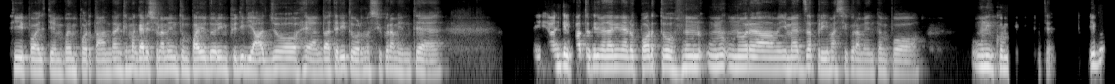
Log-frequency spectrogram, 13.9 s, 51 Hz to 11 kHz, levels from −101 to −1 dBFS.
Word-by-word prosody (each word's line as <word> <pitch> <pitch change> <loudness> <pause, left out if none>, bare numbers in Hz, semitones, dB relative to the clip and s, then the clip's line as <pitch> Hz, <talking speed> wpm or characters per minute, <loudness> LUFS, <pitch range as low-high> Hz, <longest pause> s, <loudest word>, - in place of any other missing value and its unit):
Sì, 140 -1 +2
poi 130 -2 0
il 120 - -3
tempo 125 0 -3
è - - +2
importan 120 0 -3
anche 130 0 -2
magari 135 -1 +2
solamente 140 0 -1
un 130 - -2
paio 135 +1 +4
d'ore 135 0 +3
in 135 -1 -2
più 135 +1 -3
di 140 - 0
viaggio, 135 +1 +1
eh, 135 0 -3
andata 130 +2 -2
e - - +3
ritorno 130 -2 0
sicuramente 130 -1 -4
è 115 0 -5 1.1
E 150 - -8 0.2
anche 160 +2 +4
il 160 - +4
fatto 160 0 -2
che 155 - +2
devi 155 - +5
andare 150 0 +5
in 155 - +1
aeroporto 150 0 +2
un 150 0 +3
un 155 -2 +1
un'ora 150 -3 +2
e 140 - -1
mezza 145 +2 -1
prima 135 -2 -2
sicuramente 125 -2 -7
è - - -6
un 120 - -9
po' 115 -1 -6 0.6
un 160 0 +1
inconveniente. 150 -3 -3 0.4
E 180 - +1
vo 230 - -2
135 Hz, 195 wpm, -20 LUFS, 125-150 Hz, 1.1 s, devi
